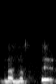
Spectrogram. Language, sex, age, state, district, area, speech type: Telugu, male, 18-30, Andhra Pradesh, Visakhapatnam, urban, conversation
